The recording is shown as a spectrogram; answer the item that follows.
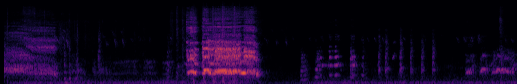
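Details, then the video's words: Wild chicken rooster crowing, a loud harsh crow lasting over a second near the middle, with a shorter crow at the start and scattered clucks and rustling noises between. "Noob qaib qus Qaib dib qua zoo - wild chickens"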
